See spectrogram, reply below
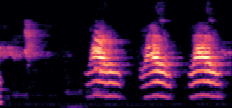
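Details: Pet talking rose-ringed parakeet, an Indian ringneck, indoors: a faint nasal syllable, then three loud, harmonic, meow-like drawn-out calls, each arching up and down, about half a second apart.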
